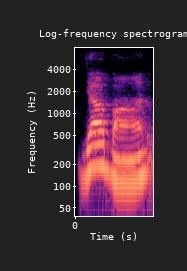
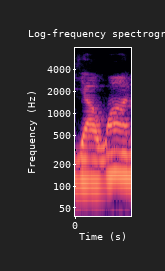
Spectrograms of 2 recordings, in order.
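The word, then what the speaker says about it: Javan: but look at here look at Javon or yavan or ywan actually ywan is the ancient pronunciation Yan the name of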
